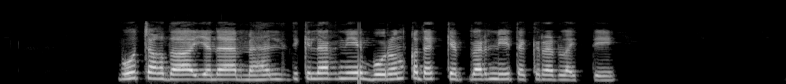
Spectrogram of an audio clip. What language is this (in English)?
Uyghur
